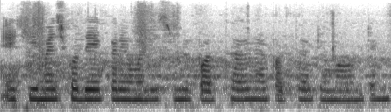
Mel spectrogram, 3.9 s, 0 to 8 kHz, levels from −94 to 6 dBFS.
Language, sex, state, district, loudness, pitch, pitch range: Hindi, male, Chhattisgarh, Raipur, -16 LUFS, 230 Hz, 225-235 Hz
